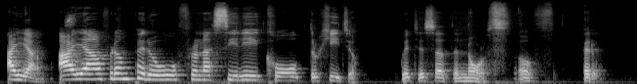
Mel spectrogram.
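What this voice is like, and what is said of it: Peruvian Spanish accent. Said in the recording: “You've got an accent, so obviously it seems a little exotic. ... I know you're from Peru.”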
